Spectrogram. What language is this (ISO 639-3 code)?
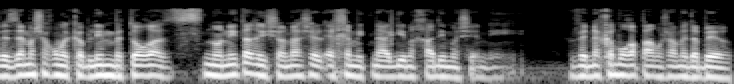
heb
